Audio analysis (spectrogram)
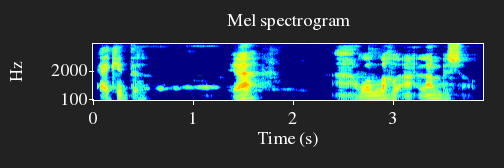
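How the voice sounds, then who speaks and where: A man's voice: medium pitch, expressive, a little slow, creaky, darkish tone, breathy edge, muffled recording. A man, teaching Arabic grammar in a casual classroom lesson and answering questions, often adding "ya kan?" to his points. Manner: chatty, often adds "ya kan?" and "kayak gitu".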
